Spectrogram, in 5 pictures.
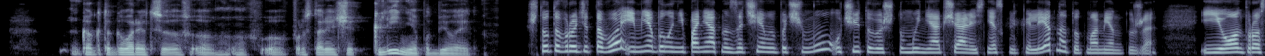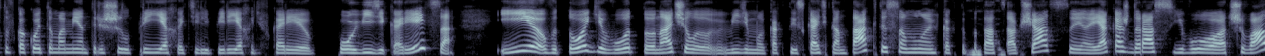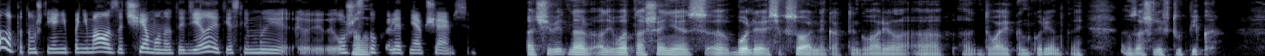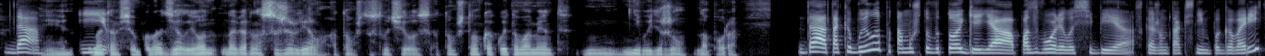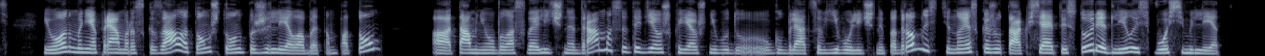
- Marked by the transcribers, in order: tapping; other background noise
- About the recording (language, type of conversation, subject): Russian, podcast, Как понять, что пора заканчивать отношения?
